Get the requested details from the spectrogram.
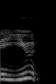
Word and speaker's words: Ute: So the relationship between these two tribes went, I wrote, hella downhill during the Civil War, when the Oot, I really should have looked up how to pronounce this, the Ute tribe allied with a U.S.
